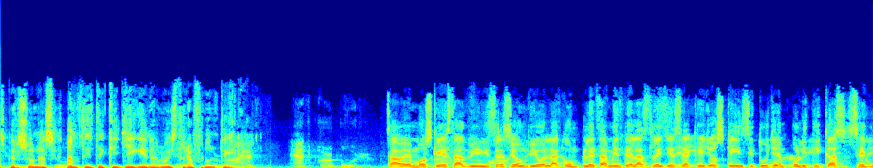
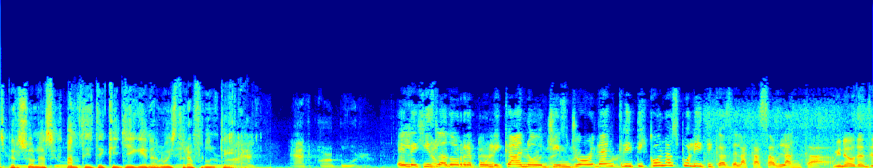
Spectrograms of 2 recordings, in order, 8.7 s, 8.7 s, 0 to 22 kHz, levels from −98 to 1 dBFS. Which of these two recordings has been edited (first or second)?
first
